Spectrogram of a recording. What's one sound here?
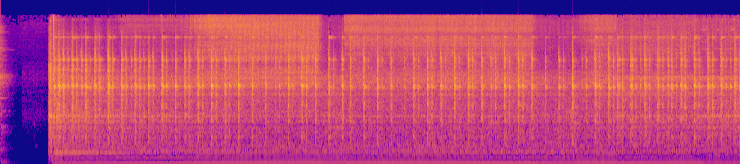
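A drill bit grinds and chatters as it bores into the workpiece.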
